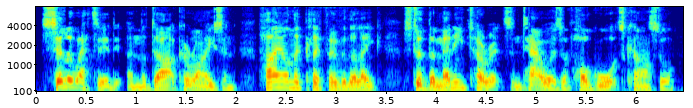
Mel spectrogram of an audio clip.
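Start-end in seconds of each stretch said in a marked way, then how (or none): none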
